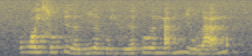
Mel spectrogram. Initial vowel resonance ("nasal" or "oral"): oral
